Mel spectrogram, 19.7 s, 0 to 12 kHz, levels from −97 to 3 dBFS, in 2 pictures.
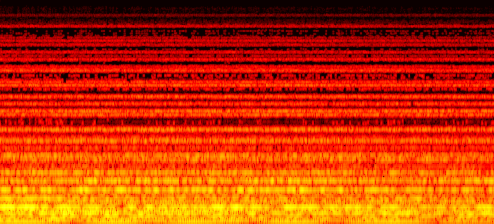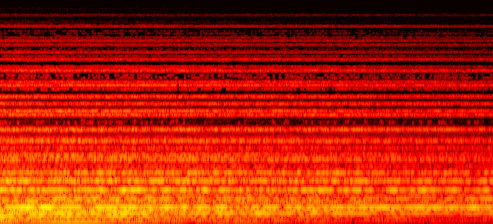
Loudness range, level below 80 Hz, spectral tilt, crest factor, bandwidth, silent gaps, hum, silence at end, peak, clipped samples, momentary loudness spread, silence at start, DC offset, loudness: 10 LU; -38 dBFS; -7 dB/octave; 16 dB; 8.6 kHz; none; none; 0 s; -10 dBFS; under 0.1%; 11 LU; 0 s; under 0.1%; -28 LUFS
